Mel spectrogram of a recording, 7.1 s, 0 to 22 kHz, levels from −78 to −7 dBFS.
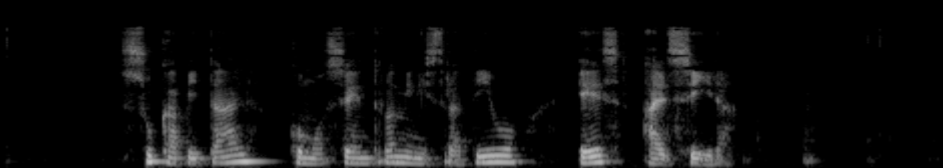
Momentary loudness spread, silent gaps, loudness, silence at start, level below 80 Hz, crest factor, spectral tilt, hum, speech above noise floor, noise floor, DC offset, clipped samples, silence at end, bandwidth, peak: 7 LU; none; -35 LUFS; 0.9 s; -72 dBFS; 22 dB; -5 dB/octave; none; 46 dB; -81 dBFS; under 0.1%; under 0.1%; 1 s; 11.5 kHz; -16 dBFS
